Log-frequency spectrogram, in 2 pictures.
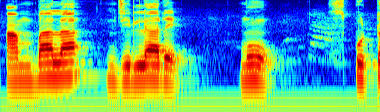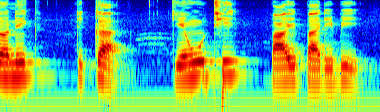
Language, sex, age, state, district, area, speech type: Odia, male, 18-30, Odisha, Kendrapara, urban, read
